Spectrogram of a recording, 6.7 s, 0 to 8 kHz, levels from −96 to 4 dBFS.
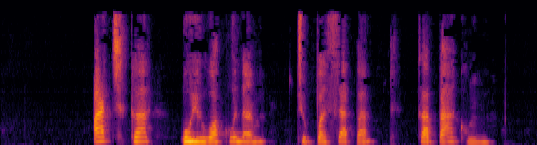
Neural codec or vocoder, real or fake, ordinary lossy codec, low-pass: codec, 24 kHz, 1.5 kbps, HILCodec; fake; MP3, 32 kbps; 7.2 kHz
